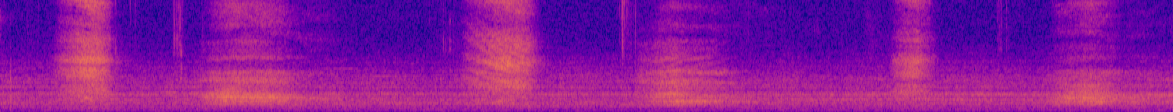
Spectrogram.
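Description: Someone breathes audibly in and out during a beginner Pilates exercise: about six soft, breathy bursts at a fairly steady, unhurried pace, close and moderately quiet, with no talking.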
